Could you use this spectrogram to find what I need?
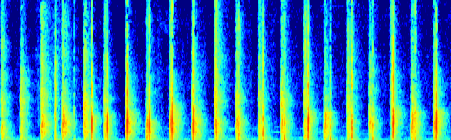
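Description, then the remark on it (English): Crisp hand claps in a pop song, in a quick, steady rhythm, about twenty sharp hits in under five seconds, each fairly loud and evenly spaced, with no voices. “I like the hand claps. More hand claps in songs, guys.”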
